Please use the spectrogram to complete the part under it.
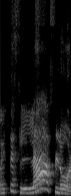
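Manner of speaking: "la" hit hard with strong emphasis. Correcting el flor to la flor, with stress on la. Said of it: "ahí utilizo un énfasis prosódico".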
